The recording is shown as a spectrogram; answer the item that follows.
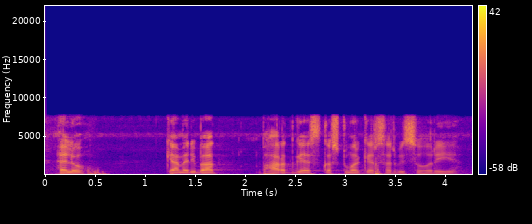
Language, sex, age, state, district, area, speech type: Urdu, male, 18-30, Uttar Pradesh, Siddharthnagar, rural, spontaneous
